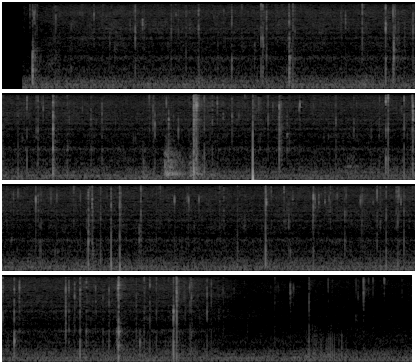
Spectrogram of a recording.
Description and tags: The sound of bacon on a frying pan
Food, Fried-Food, Fried, OWI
